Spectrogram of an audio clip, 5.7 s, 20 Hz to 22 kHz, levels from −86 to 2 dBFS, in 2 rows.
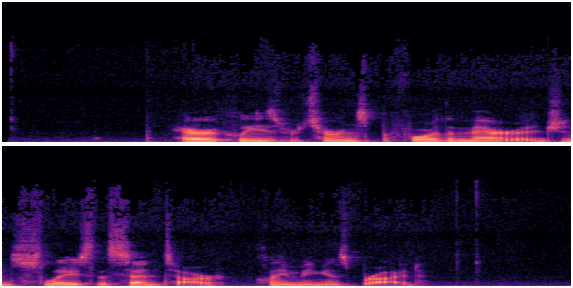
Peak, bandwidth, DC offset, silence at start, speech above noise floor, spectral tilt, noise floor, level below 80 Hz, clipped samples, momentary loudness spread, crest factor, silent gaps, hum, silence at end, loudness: -4 dBFS; 15.5 kHz; under 0.1%; 0.85 s; 35 dB; -6.5 dB/octave; -58 dBFS; -52 dBFS; under 0.1%; 9 LU; 20 dB; none; none; 0.75 s; -23 LUFS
